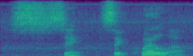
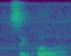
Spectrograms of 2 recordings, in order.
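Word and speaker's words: sequela: them for this um that's singular pronounced sequella sequella uh like a 16th century Italian monk speaking Latin it's funny um donut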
